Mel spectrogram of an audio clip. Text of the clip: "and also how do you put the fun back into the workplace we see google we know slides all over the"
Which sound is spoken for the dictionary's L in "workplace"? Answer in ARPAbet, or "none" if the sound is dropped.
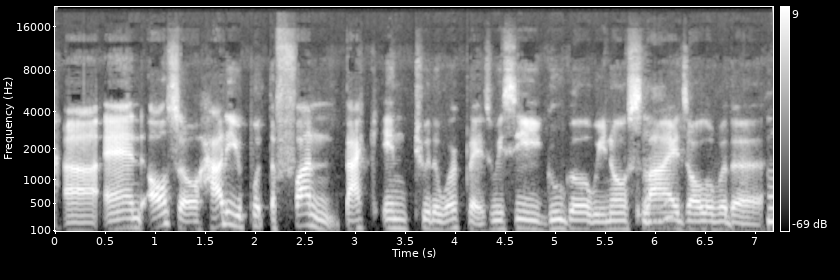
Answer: L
